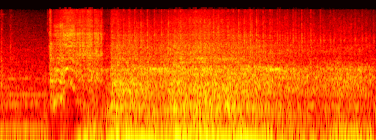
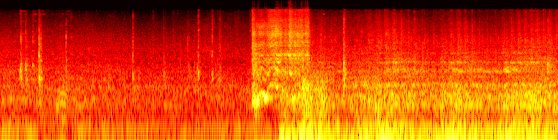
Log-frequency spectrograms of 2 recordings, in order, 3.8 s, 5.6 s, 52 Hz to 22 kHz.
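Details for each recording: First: Suzuki Mehran 800cc petrol engine cranks, catches quickly and settles into a steady, even idle after a misfire repair. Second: Used Suzuki Mehran 800cc petrol engine cranks, catches and settles into a lumpy, uneven idle with an engine misfire, as if one cylinder is dead.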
